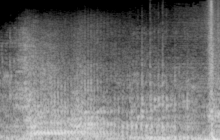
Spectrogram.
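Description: Film sound design of a Trench sea creature's cry, loud and rough, coming in sharply just after the start over a steady low underwater rumble.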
